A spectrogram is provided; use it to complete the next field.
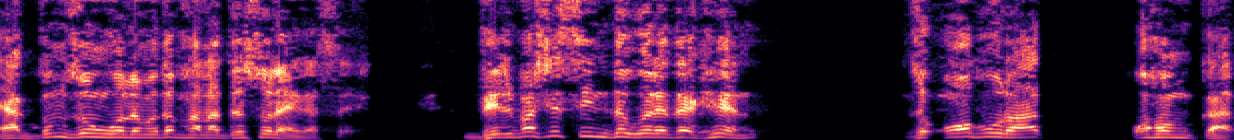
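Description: A man with a high voice is heard in a dry, close recording with no echo. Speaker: vlogger. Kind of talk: monologue.

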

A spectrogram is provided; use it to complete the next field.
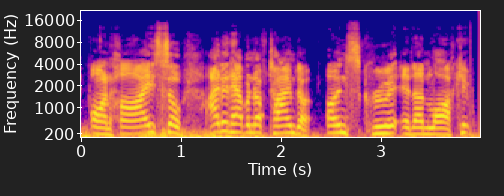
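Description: A man's high-pitched voice, dry with no echo, amid noticeable background noise. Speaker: fishing vlogger. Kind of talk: casual vlog chat. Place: boat. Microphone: phone near.

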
